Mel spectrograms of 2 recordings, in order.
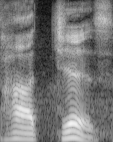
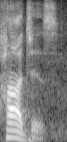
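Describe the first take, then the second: First: The word is said slowly. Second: The word is said quickly. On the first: "Sometimes you say it slow" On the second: "when you say it fast"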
